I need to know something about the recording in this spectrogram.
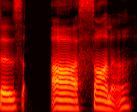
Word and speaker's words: asana: yeah posture posture yeah and that one's often mispronounced as a a yeah like what the Dutch people go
